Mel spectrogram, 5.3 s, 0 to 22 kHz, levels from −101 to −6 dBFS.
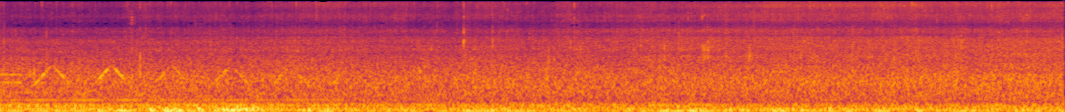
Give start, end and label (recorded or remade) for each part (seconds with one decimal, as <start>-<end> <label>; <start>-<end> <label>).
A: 0.0-5.3 recorded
